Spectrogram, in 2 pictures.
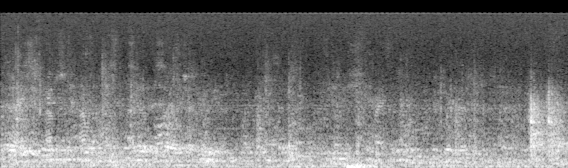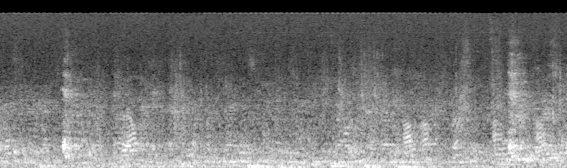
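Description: Many people chat quietly in a large room.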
